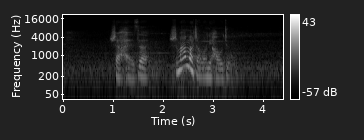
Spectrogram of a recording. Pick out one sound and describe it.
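A woman answers gently and close by.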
